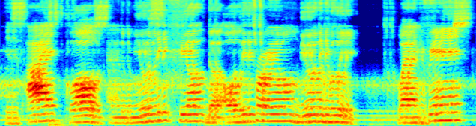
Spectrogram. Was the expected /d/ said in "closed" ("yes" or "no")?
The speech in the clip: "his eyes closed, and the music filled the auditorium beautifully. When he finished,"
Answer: no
